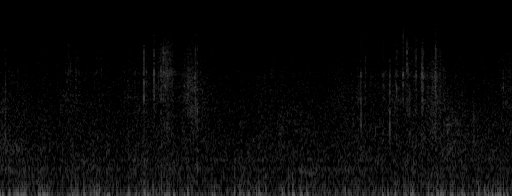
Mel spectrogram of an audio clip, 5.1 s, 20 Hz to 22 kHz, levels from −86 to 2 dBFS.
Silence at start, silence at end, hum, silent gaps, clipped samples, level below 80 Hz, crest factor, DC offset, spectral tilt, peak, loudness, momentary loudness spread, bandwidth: 0 s; 0 s; none; none; under 0.1%; -68 dBFS; 28 dB; under 0.1%; -2 dB/octave; -34 dBFS; -61 LUFS; 6 LU; 13.5 kHz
